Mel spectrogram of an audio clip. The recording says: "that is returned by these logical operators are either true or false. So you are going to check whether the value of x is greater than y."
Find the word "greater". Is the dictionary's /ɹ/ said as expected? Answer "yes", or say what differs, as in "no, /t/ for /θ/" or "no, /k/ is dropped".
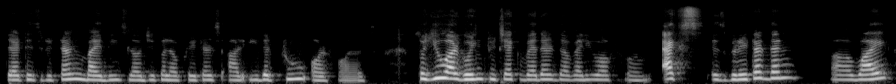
yes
